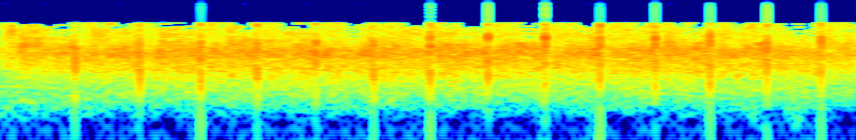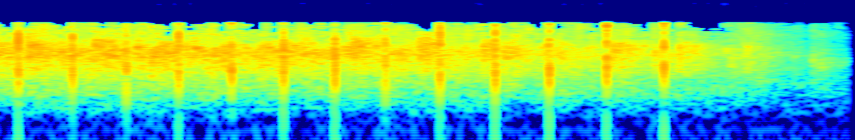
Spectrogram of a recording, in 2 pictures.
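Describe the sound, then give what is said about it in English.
An audience applauds the church's singers steadily for about eight seconds, a dense wash of clapping with sharp individual claps popping out, holding loud and even before tapering slightly at the end. “Now you can give them an applause.”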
